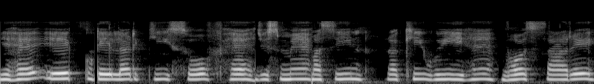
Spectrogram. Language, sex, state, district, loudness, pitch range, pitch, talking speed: Hindi, female, Maharashtra, Solapur, -16 LUFS, 230-245 Hz, 235 Hz, 140 wpm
